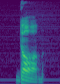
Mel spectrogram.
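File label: "daub", US English; pronunciations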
